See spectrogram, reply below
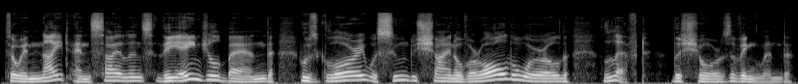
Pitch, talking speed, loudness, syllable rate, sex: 155 Hz, 175 wpm, -15 LUFS, 4.5 syllables/s, male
